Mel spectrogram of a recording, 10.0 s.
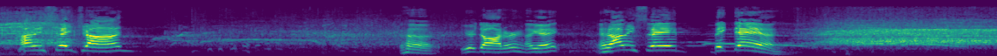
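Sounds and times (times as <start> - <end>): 
audience sympathy applause: 0.0 - 4.8, 7.9 - 9.9
speech: 0.2 - 1.4, 4.0 - 8.0.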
